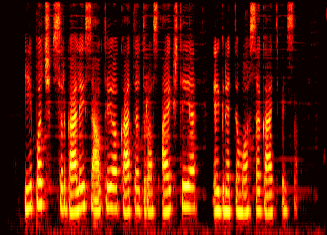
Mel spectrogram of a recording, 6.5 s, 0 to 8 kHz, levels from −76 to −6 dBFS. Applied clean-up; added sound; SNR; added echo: neural separator model SepFormer DNS4.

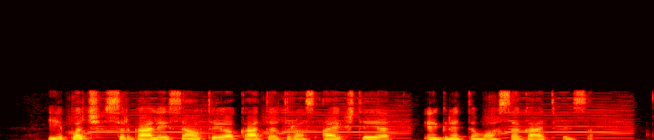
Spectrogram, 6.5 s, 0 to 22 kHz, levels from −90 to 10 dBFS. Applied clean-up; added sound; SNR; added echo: none; Harmonica; 16 dB; none.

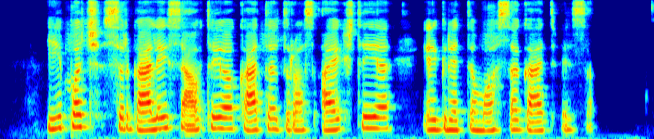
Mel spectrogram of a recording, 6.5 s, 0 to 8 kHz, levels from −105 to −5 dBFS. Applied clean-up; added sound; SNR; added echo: neural mask model Resemble Enhance denoiser.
